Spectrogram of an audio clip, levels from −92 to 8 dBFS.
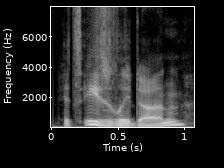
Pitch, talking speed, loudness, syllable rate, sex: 135 Hz, 165 wpm, -17 LUFS, 5.4 syllables/s, male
